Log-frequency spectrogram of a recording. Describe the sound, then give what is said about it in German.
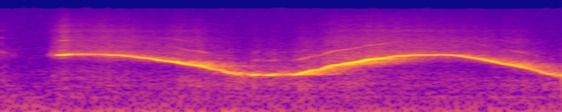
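A single sustained inhaled harmonica note, a whistled tone drawn inward and bent by changing the tongue position in the mouth, slides down in pitch, swoops back up, then bends lower again. It is steady, fairly loud and pure, with no talking. “Ich stelle mir dabei einen nach innen gezogenen Pfeifton vor, den ich tiefer bringe.”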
